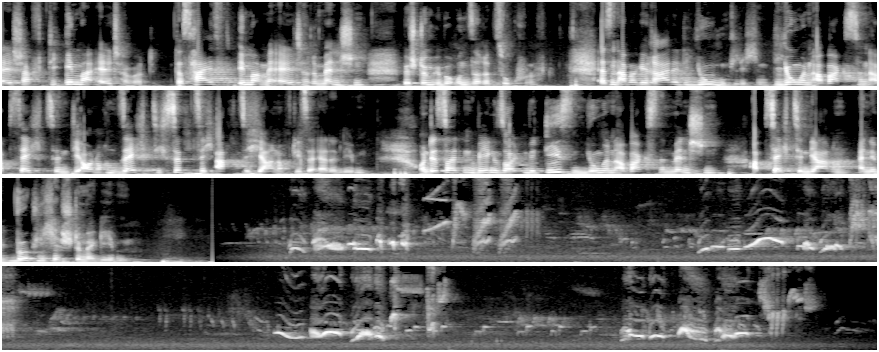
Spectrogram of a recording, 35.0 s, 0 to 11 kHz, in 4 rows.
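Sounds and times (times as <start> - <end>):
faint background noise: 0.0 - 34.6
bird chirping: 19.1 - 35.0.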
